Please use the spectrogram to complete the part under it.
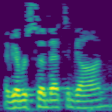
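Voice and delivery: ordinary delivery

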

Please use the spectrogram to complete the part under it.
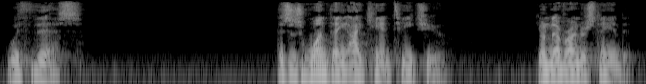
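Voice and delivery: low, slow, soft fatherly plea; tender father. Acted. Father tenderly asking his son for his heart, slow and soft. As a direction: gently ask for his son's heart. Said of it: "Dad's saying?".

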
